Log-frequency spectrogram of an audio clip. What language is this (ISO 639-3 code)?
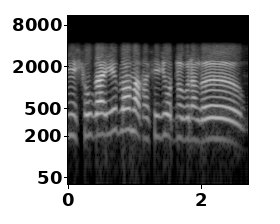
brx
